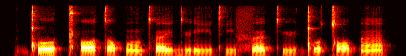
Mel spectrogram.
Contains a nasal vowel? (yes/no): yes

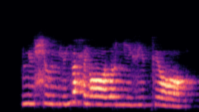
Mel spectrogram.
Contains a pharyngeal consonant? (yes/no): yes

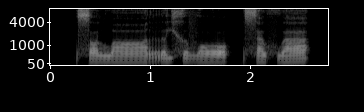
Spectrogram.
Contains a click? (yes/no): no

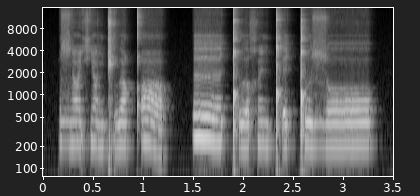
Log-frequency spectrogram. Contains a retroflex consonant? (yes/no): no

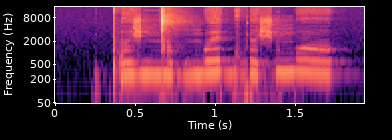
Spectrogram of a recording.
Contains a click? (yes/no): yes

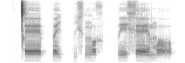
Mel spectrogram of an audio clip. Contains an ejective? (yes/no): no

